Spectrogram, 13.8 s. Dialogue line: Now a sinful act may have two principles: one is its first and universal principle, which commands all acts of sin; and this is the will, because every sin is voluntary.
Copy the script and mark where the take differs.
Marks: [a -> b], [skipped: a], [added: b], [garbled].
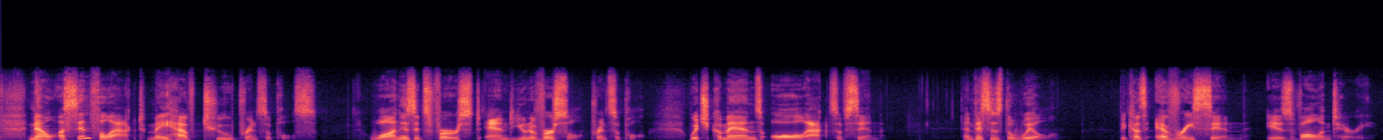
Now a sinful act may have two principles: one is its first and universal principle, which commands all acts of sin; and this is the will, because every sin is voluntary.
